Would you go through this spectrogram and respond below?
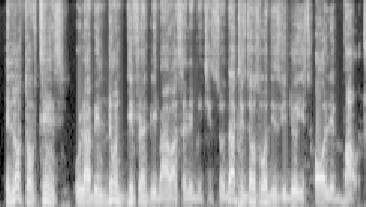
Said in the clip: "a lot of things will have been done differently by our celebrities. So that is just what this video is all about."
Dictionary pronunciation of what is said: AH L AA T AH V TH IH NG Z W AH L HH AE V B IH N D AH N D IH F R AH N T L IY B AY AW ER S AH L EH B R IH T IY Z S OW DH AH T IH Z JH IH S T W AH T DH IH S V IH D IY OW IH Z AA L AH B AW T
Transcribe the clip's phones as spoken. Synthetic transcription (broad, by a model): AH L AA T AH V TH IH NG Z W AH L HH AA V B IH N D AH N D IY F R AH N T L IY B AY AW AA S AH L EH B R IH T IY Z S OW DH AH T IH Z JH IH S T W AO T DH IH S V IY D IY OW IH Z AA L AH B AW T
